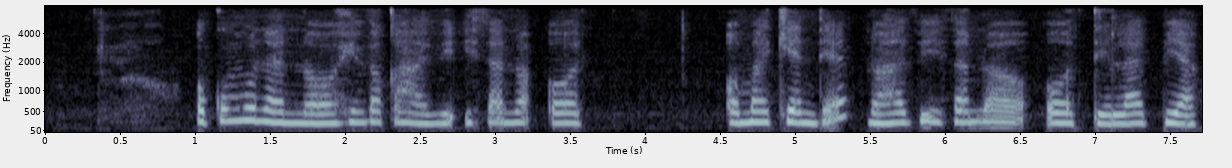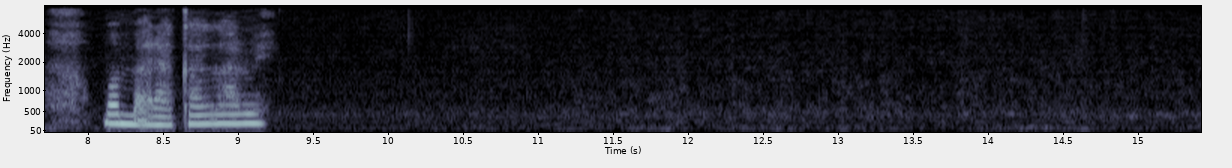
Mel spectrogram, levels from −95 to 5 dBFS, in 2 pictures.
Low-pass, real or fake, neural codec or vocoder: 7.2 kHz; fake; vocoder, 44.1 kHz, 128 mel bands, Pupu-Vocoder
